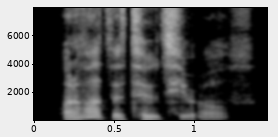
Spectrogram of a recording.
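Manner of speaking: put-on Swedish accent. Chatting about popular candies, asking a question in a Swedish accent. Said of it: "You said it with like a Swedish accent".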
